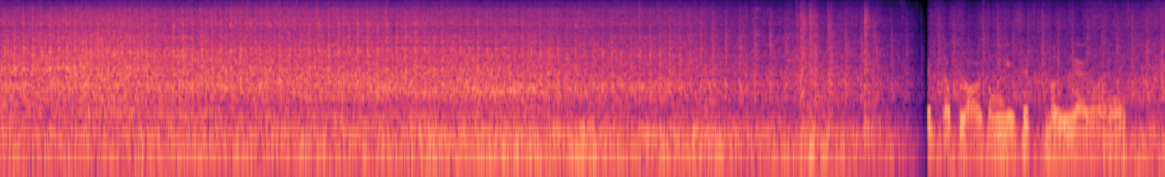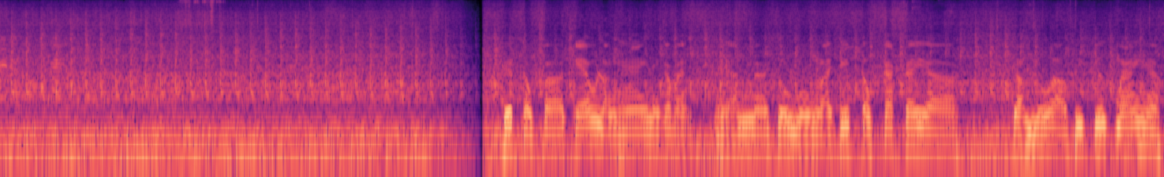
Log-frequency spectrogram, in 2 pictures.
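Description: A combine harvester's engine drones in the field.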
